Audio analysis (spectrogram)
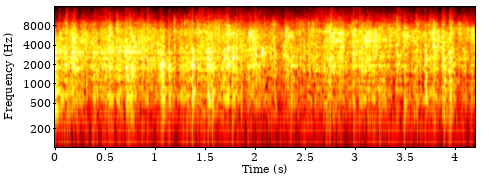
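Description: Steady, dense sizzling and crackling of butter frying in a hot pan, with constant fine spitting pops throughout as water in the butter spits.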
